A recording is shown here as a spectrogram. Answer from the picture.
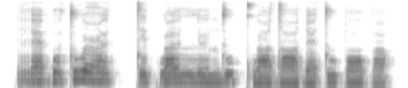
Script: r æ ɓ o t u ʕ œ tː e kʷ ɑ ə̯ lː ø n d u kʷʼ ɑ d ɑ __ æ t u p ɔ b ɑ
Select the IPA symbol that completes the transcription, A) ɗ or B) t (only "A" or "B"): A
